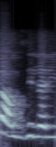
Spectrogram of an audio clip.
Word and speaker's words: auxiliary: ऑक्सिलरी बार ऑिल ऑिलियरी ऑिलियरी उच्चारण ऐसा ही करते हैं ऑक्सिलरी वर्ब ठीक है ऑिलरी लियारी इतना गहराई से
